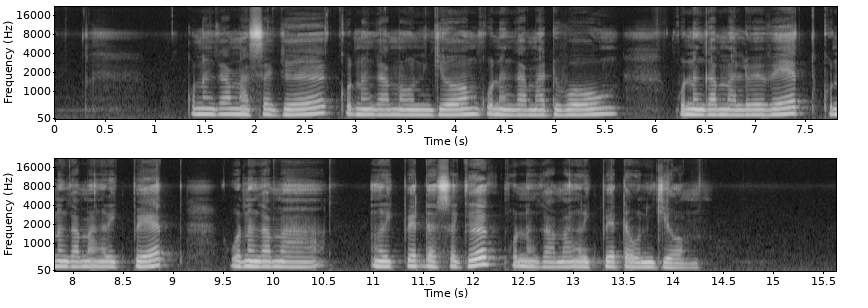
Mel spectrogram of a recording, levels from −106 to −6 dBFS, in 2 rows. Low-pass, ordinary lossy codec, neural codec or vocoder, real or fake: none; none; none; real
